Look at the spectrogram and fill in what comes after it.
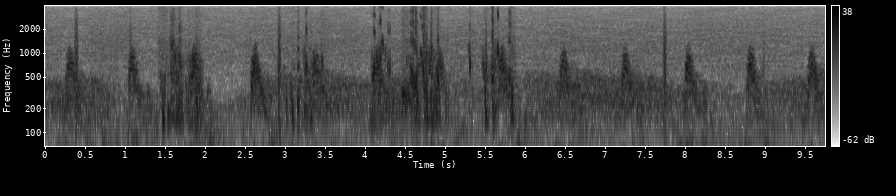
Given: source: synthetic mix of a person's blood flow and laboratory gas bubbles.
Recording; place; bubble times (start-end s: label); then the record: Doppler ultrasound of blood flow; subclavian vein
1.41-1.99 s: bubbles
2.88-3.39 s: bubbles
3.42-3.50 s: bubbles
4.04-4.32 s: bubbles
4.43-5.08 s: bubbles
5.27-5.35 s: bubbles
5.43-5.70 s: bubbles
5.75-5.91 s: bubbles
From the record:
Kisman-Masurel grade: 223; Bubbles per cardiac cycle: several, 3 to 8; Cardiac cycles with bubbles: 10 to 50%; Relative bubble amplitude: loud (0.450 to 0.775); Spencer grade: 2 (many but less than half of the cardiac periods contain bubble signals, singularly or in groups); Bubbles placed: anywhere in the cardiac cycle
